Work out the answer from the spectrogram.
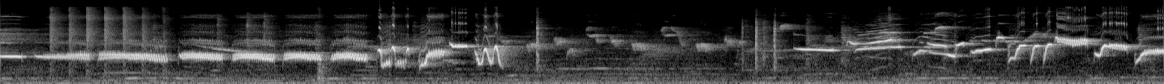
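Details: White-rumped shama song packed with mimicked fill-in phrases: a string of steady, evenly repeated whistled notes, then quick buzzy chatters and a tumbling series of varied whistles and slurs.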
